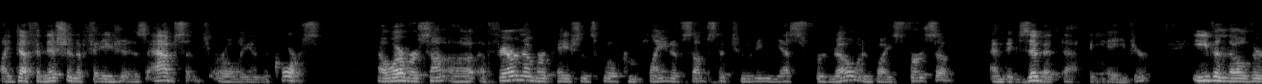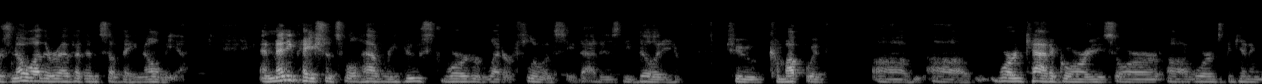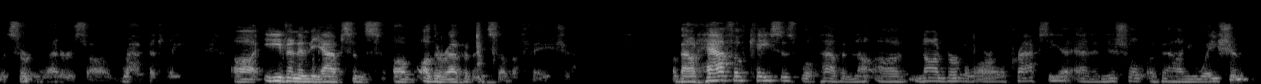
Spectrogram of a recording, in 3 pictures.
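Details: Adult male lecturer; typical speech.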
